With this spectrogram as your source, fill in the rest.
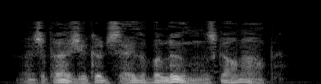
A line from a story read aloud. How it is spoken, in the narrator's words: The man beside him murmured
